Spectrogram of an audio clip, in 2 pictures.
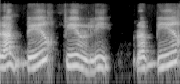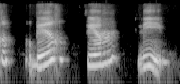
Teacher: اب یہاں پہ رو لائٹ ہوگا اس لیے کہ اس کے پیچھے زیر آ رہا ہے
